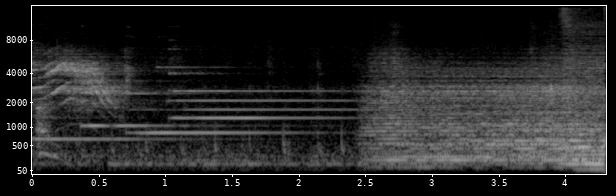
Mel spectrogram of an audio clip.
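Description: A cartoon cat's short, wavering yowl, then a string of held chime-like notes at different pitches, and music swelling near the end.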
